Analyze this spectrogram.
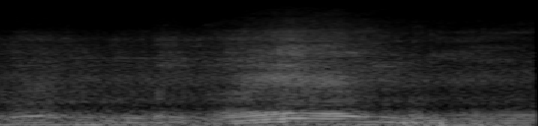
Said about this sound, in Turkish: Anam bugün ne motor geçiyor be.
